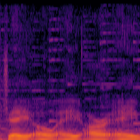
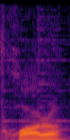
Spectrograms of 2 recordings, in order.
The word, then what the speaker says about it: Joara: It's spelled various ways, most often Joara, which in Spanish might have been pronounced Juara, but it's also spelled Xualla, which would be pronounced Schwala.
